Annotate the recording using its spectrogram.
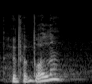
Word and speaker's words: Hyperbole: Das ist Hyperbole? Ja, so spricht man das aus.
